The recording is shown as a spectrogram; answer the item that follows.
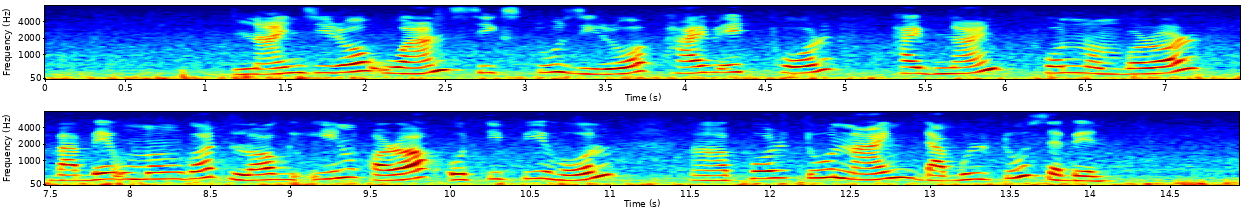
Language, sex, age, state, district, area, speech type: Assamese, female, 30-45, Assam, Nalbari, rural, read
